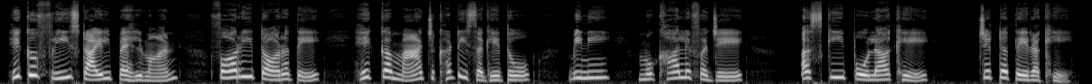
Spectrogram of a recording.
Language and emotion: Sindhi, neutral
